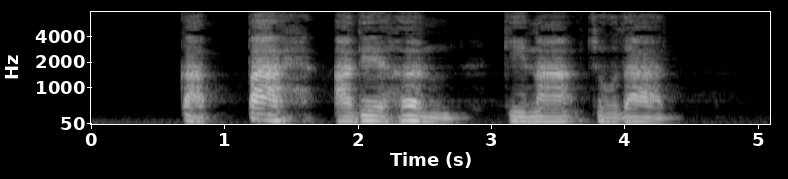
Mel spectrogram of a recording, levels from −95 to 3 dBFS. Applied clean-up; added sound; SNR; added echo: none; none; none; reverberation time 0.4 s.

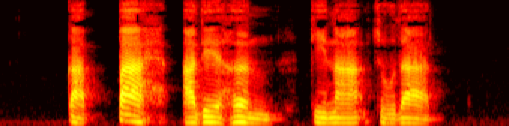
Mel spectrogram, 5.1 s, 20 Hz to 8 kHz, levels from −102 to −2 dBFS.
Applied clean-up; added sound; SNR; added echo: none; none; none; none.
